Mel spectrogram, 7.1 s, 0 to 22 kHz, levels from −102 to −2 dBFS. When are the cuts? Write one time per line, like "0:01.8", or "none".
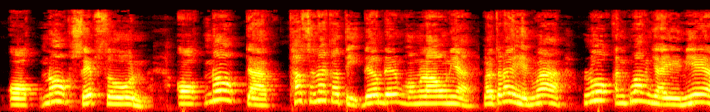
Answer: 0:04.8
